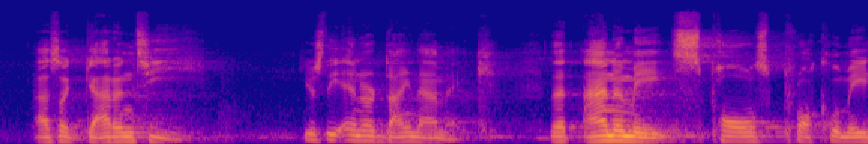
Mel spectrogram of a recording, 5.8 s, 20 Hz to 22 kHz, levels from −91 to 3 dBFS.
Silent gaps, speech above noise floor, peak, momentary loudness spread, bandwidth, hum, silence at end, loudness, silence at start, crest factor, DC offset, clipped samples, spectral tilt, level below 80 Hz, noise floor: none; 31 dB; -8 dBFS; 19 LU; 15 kHz; none; 0 s; -28 LUFS; 0.25 s; 20 dB; under 0.1%; under 0.1%; -4 dB/octave; -84 dBFS; -59 dBFS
